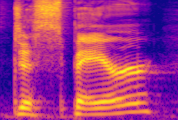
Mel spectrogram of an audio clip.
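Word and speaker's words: D'Spayre: uh or or sorry it's spelled despar the way you actually say it is spare but it's D uh D apostrophe s p a y r e so uh uh Delight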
